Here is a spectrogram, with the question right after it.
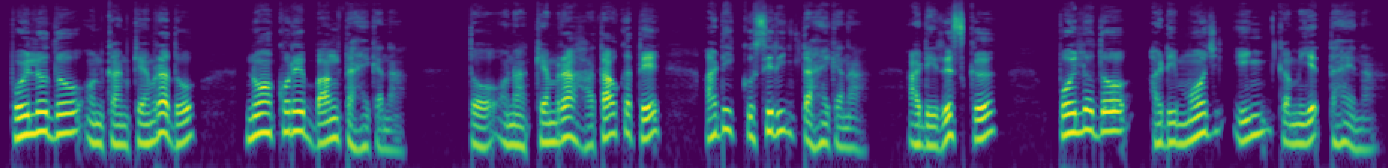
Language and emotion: Santali, neutral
